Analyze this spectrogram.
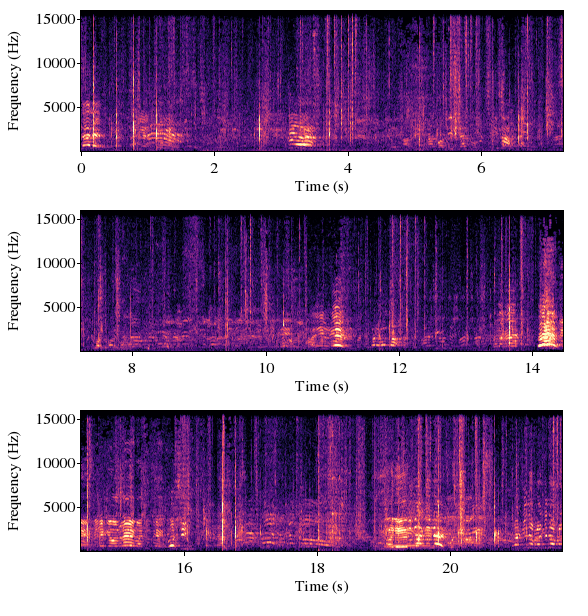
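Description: A ball thuds as players kick it on a hard court.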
